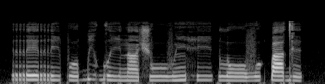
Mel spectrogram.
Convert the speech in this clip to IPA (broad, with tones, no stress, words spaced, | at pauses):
re˦ ri˨pʊ˨˦ ɓi˦ɡʷiː˨nã˨ ʃuː˨βĩ˦hi˦ | loː˨vʊ˦k͡pa˦dɪ˨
